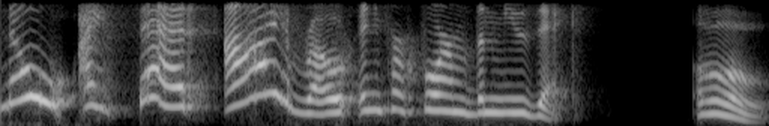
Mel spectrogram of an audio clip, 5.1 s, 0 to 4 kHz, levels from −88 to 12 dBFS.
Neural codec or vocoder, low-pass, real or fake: codec, 16 kHz in and 24 kHz out, 0.9 kbps, LongCat-Audio-Codec, fine tuned four codebook decoder; 3.6 kHz; fake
